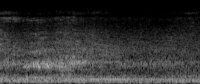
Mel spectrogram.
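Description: Road traffic passing on a highway: a rush of tyres and engines that swells in the first second and then eases off.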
